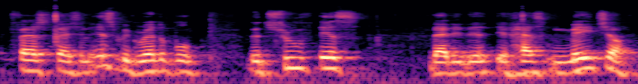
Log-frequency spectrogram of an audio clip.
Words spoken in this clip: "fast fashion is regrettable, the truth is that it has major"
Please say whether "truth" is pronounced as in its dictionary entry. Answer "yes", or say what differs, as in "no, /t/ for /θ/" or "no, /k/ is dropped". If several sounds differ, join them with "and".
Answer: yes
